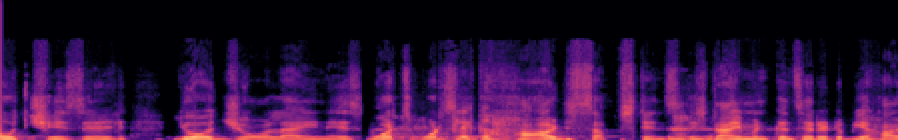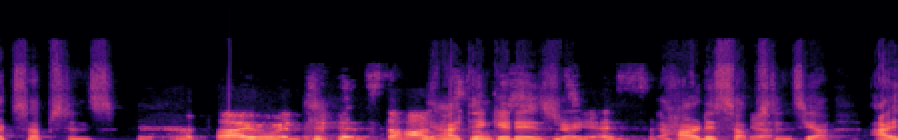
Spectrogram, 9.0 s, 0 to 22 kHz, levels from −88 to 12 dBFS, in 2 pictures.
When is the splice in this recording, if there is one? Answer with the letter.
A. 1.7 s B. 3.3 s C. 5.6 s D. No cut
A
